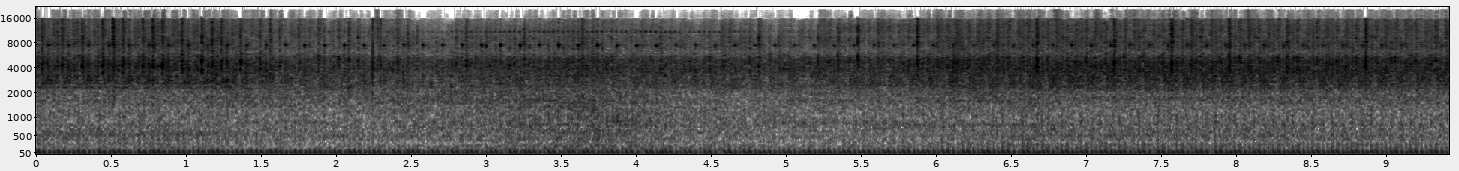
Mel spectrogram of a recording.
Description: The bug is running so sweet, but there is an odd popping/ticking noise coming from around the rear left. Anyone?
